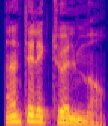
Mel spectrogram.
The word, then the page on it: intellectuellement: francais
